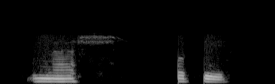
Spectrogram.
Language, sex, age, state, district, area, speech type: Bengali, male, 60+, West Bengal, Purba Bardhaman, rural, conversation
